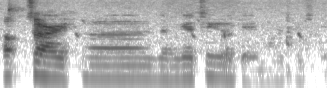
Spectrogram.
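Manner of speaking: normal talking voice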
